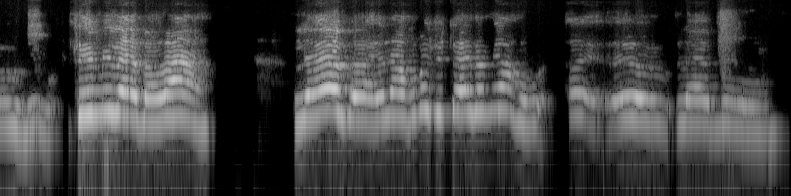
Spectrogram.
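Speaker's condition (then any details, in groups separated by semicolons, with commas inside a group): Cerebral palsy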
